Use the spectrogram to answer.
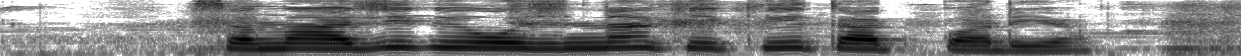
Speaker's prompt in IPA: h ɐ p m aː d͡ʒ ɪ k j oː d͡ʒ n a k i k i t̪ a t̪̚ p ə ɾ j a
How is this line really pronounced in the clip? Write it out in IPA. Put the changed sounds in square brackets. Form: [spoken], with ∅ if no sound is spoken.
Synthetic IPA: [s] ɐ [∅] m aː d͡ʒ ɪ k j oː d͡ʒ n a k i k i t̪ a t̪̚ p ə ɾ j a

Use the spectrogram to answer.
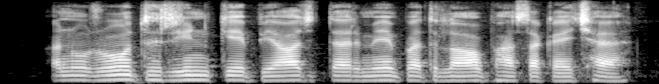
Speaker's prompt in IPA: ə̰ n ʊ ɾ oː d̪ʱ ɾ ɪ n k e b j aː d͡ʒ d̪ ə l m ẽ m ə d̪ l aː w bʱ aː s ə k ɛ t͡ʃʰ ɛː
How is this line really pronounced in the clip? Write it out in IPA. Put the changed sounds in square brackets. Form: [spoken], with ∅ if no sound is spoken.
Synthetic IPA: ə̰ n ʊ ɾ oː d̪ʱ ɾ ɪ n k e b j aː d͡ʒ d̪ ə [ɾ] m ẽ [b] ə d̪ l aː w bʱ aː s ə k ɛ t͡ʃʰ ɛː

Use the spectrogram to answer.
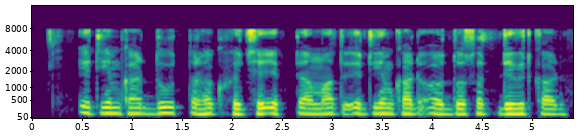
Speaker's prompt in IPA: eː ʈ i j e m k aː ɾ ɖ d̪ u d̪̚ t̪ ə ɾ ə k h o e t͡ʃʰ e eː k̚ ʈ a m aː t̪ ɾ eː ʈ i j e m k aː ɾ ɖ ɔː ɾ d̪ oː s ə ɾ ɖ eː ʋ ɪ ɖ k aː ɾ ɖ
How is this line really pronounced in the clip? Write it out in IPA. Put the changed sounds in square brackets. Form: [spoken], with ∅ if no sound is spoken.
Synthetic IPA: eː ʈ i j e m k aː ɾ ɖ d̪ u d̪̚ t̪ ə ɾ ə k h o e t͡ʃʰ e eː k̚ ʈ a m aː t̪ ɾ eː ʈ i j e m k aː ɾ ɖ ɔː ɾ d̪ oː s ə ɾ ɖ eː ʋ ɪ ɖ k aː ɾ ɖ

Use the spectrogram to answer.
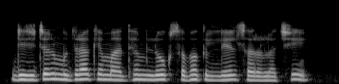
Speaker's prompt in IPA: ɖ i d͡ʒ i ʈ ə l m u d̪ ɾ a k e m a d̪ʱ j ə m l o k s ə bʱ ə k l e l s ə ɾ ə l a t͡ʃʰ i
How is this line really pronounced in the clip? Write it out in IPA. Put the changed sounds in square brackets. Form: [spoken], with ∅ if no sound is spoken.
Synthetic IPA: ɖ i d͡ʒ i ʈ ə l m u d̪ ɾ a k e m a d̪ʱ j ə m l o k s ə bʱ ə k l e l s ə ɾ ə l a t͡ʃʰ i

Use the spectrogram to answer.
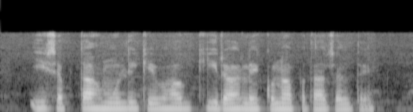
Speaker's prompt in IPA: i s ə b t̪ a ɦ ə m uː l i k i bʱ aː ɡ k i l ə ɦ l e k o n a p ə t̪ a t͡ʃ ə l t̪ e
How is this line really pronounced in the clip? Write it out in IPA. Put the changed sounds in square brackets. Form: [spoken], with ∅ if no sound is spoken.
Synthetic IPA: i s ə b t̪ a ɦ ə m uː l i k [e] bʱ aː ɡ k i [ɾ] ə ɦ l e k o n a p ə t̪ a t͡ʃ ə l t̪ e

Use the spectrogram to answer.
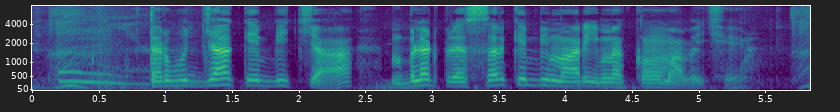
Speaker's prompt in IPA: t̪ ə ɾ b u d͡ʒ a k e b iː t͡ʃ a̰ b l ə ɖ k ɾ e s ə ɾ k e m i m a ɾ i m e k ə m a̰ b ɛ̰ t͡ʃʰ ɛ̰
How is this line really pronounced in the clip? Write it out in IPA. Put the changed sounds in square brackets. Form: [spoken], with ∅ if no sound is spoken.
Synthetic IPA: t̪ ə ɾ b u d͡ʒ a k e b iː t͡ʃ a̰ b l ə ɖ [p] ɾ e s ə ɾ k e [b] i m a ɾ i m e k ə m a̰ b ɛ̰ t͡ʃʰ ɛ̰

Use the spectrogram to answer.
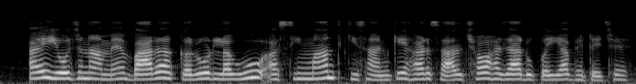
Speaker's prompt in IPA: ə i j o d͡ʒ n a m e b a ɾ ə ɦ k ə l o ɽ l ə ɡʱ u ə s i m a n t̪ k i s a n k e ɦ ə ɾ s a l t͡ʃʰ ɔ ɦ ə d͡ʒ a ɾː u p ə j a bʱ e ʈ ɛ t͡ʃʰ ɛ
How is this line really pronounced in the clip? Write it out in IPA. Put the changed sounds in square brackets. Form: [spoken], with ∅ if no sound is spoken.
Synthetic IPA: ə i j o d͡ʒ n a m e b a ɾ ə ɦ k ə [ɾ] o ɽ l ə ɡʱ u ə s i m a n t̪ k i s a n k e ɦ ə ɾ s a l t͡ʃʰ ɔ ɦ ə d͡ʒ a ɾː u p ə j a bʱ e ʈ ɛ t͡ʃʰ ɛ

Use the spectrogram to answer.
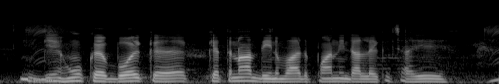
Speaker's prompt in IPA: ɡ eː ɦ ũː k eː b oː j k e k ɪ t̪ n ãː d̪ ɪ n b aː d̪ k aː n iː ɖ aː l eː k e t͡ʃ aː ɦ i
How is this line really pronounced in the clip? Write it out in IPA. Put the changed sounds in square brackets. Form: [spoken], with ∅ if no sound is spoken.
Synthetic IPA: ɡ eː ɦ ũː k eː b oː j k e k ɪ t̪ n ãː d̪ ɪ n b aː d̪ [p] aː n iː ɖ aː l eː k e t͡ʃ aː ɦ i

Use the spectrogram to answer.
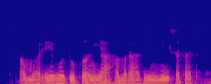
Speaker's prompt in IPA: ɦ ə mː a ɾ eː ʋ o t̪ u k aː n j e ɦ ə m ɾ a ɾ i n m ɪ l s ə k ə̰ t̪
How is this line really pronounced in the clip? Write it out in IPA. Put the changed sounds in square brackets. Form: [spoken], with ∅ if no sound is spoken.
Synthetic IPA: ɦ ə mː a ɾ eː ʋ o [d̪] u k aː n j [a] ɦ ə m ɾ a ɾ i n m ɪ l s ə k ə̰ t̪

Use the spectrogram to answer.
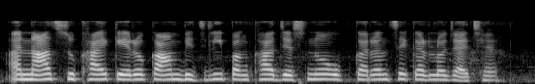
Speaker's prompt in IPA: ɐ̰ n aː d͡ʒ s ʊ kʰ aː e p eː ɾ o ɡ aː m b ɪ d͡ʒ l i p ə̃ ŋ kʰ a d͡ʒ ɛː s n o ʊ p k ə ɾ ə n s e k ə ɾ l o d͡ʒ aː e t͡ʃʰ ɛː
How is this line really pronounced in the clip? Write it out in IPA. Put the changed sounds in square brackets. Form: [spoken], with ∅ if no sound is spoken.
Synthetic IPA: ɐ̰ n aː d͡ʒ s ʊ kʰ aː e [k] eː ɾ o [k] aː m b ɪ d͡ʒ l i p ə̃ ŋ kʰ a d͡ʒ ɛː s n o ʊ p k ə ɾ ə n s e k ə ɾ l o d͡ʒ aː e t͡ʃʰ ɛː

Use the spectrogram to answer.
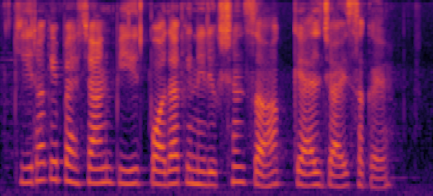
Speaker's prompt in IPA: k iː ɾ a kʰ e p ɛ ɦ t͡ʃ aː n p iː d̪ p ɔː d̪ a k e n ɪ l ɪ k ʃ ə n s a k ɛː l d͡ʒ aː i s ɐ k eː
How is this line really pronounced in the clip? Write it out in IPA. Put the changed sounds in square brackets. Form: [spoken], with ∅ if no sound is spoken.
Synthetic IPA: k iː ɾ a [k] e p ɛ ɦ t͡ʃ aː n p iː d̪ p ɔː d̪ a k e n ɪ [ɾ] ɪ k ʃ ə n s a k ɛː l d͡ʒ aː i s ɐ k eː

